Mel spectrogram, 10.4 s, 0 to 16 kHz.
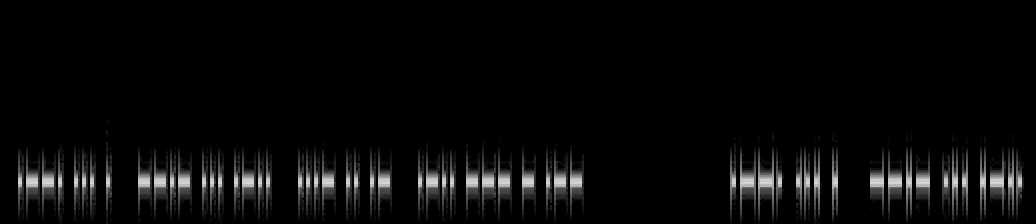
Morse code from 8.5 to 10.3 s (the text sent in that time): QSL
